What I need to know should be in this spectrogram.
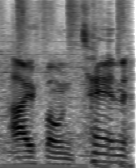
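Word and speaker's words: iPhone X: is spelled out i phone act the correct pronunciation just like final cut just like logic is iPhone 10 the number now this was the first Apple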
